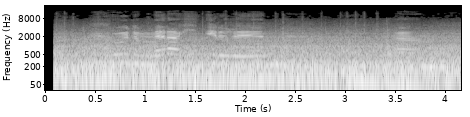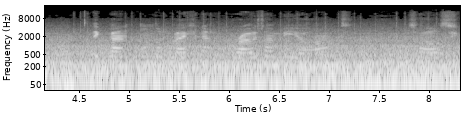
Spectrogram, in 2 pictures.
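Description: Steady low rumble of a car's engine and road noise heard inside the cabin, under a woman's voice talking.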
